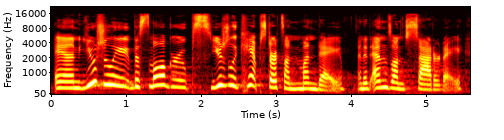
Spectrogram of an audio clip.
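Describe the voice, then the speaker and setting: High-voiced young woman preaching in a reverberant church. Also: animated, a little slow. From Florida. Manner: chatty and earnest, with frequent restarts and asides. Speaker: pastor. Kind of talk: conversational sermon. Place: large church sanctuary, at a pulpit. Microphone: headset mic. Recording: long reverb of a sanctuary.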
